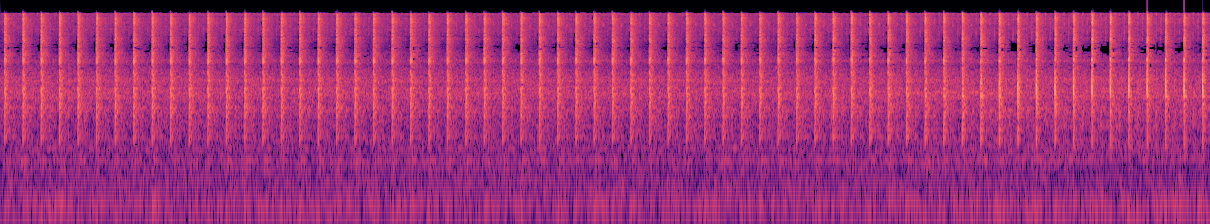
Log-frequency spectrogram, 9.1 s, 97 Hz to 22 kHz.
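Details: 2003 Mazda 6 2.3L engine at steady idle; sharp, even metallic knock about three and a half times a second; engine knocking noise, source not yet pinned down.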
